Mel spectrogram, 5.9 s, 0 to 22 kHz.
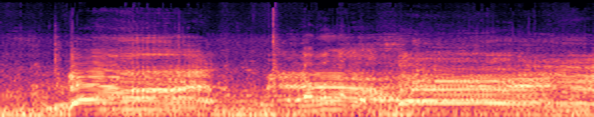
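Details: Sahiwal bull cattle at a Bangladeshi market in Brahmanbaria, late May 2024, give drawn-out, wavering moos, rising then sagging in pitch, repeated back to back across several seconds, with a hum of market voices behind.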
